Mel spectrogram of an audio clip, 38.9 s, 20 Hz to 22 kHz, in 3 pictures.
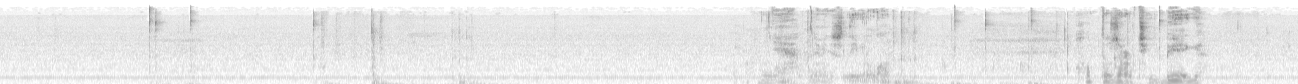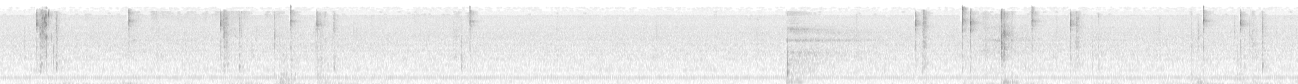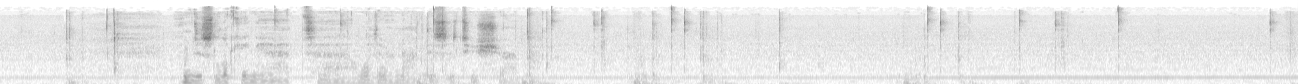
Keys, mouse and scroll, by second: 1.9 middle click, 3.6 KP_1, 4.6 r, 9.0 alt+a, 9.2-10.3 scroll down 7, 9.5 middle click, 10.3 middle click, 11.4 scroll up 2, 11.6 middle click, 13.6-14.3 scroll up 5, 14.3 middle click, 15.4-15.8 scroll up 2, 15.9 shift+middle click, 16.4-17.0 scroll up 1, 17.0 scroll up 1, 17.6 scroll down 1, 17.7 middle click, 22.6 click, 23.1 Tab, 23.3 middle click, 24.0-24.6 scroll up 1, 24.6-25.0 scroll up 3, 25.0 shift+middle click, 25.7 scroll up 1, 26.6 2, 28.7 middle click, 30.3 alt+shift+click, 31.3 alt+a, 31.5 middle click, 32.6 alt+shift+click, 33.9-34.5 scroll down 4, 35.2 alt+shift+click, 36.2 middle click, 37.2 click.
